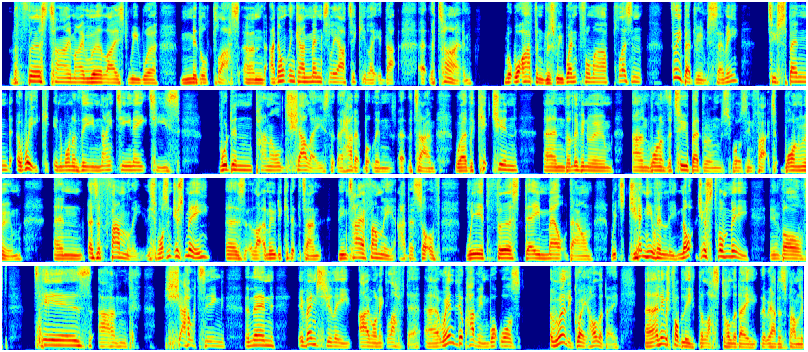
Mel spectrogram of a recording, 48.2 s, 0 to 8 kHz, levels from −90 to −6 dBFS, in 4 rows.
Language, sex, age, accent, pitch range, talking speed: English, male, 30-49, British, 120-150 Hz, 170 wpm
